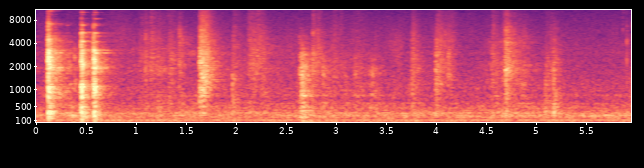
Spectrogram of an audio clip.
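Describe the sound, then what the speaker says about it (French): Utensils clink and scrape against a bowl while ingredients for coconut and semolina ghriba cookies are mixed by hand. The knocks are sparse and irregular, with a few sharper clatters, close and without talk. "On va mélanger les ingrédients un petit peu."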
